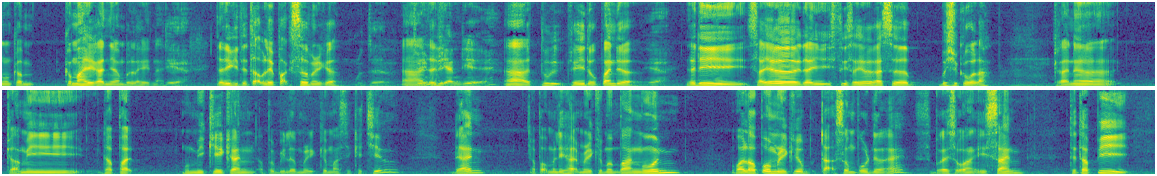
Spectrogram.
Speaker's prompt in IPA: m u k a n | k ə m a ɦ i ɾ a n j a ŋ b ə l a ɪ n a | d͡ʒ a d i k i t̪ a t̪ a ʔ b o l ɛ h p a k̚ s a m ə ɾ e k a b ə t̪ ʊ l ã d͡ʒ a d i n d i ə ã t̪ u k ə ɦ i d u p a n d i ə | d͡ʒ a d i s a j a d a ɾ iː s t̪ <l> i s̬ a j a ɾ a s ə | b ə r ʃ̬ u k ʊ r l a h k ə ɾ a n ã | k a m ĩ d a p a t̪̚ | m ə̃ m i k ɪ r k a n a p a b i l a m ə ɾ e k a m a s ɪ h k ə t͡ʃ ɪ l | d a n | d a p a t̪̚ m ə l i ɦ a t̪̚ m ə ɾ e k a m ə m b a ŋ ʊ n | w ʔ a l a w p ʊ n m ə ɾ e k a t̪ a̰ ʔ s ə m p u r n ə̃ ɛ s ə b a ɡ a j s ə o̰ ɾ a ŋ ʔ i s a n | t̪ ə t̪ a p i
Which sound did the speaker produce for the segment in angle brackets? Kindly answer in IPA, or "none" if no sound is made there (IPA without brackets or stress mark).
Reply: ɾ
